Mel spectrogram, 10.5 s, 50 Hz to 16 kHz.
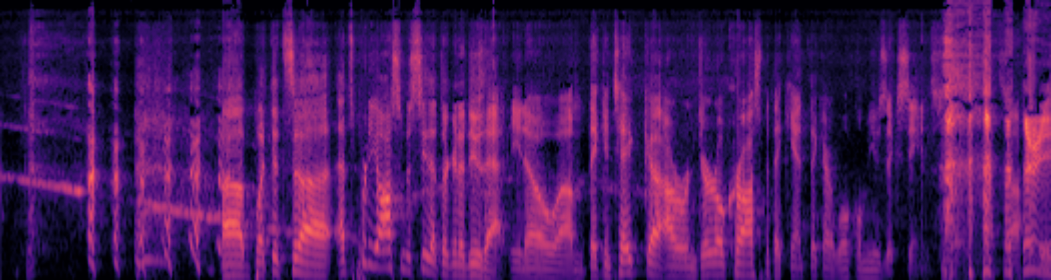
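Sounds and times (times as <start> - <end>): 
emergency vehicle siren passing outside: 0.0 - 7.4
laughter: 0.3 - 2.9, 9.4 - 10.4
speech: 2.2 - 10.4.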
